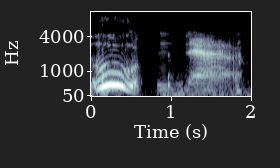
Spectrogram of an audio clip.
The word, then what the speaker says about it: Oona: It also comes with the hand gestures of ooh, nah.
